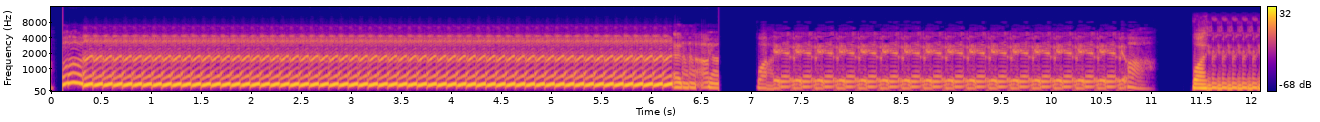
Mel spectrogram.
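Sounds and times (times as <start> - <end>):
synthetic voice warbling syllable: 0.0 - 12.0.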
